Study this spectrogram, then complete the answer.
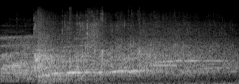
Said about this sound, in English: And you can hear the wild applause after that.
